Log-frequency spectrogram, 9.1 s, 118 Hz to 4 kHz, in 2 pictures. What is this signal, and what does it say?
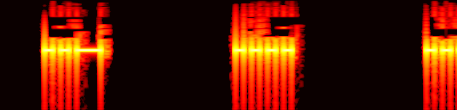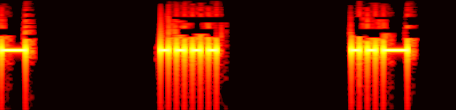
Morse code, heard as a keyed tone, about 15 wpm, spaced as for 5 wpm, 800 Hz. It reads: UHUHU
